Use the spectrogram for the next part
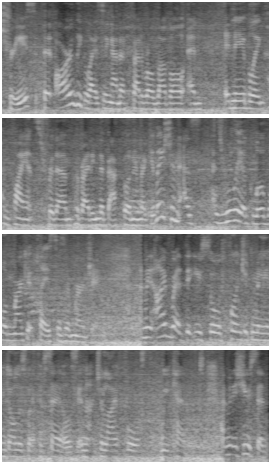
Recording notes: Live from the New York Stock Exchange.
